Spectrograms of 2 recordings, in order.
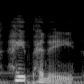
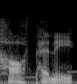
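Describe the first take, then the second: First: The f sound is left out. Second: The f sound is clearly pronounced. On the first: The speaker calls it right. "it is instead pronounced as ha'penny, which is actually a rare case of a silent F" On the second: The speaker calls it wrong. "it's not actually said like halfpenny"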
